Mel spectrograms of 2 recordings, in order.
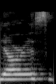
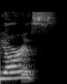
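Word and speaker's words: Yaris: So, I think it's pronounced Yurus, but um Yari rhymes better with Ferrari. But have you ever heard of a Toyota? Yurus is like their most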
